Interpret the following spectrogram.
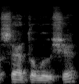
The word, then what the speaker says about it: Santa Lucia: Uh, dark watchers, Santa Lucia mountains or Santa Lucia if you want to pronounce it correctly.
